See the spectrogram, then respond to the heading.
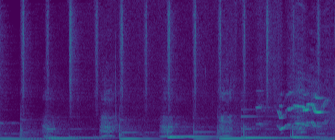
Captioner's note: dog barking; puppy squealing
